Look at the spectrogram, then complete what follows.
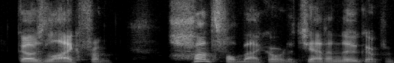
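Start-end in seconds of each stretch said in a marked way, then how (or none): none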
